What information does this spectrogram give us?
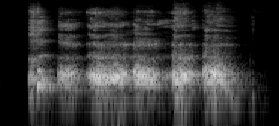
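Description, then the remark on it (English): A fairly loud run of rough, strained throat clearing, about five harsh rasping bursts in quick succession, as a person with a sore throat tries and fails to cough something up, with no speech. “My throat hurts so much that I tried to cough that up and I couldn't.”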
